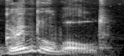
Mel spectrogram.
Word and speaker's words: Grindelwald: i've destroyed worked out grindel is that how it's pronounced grindelwald yes why oh it's just because you know the place name is actually called grindelwald so so i got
